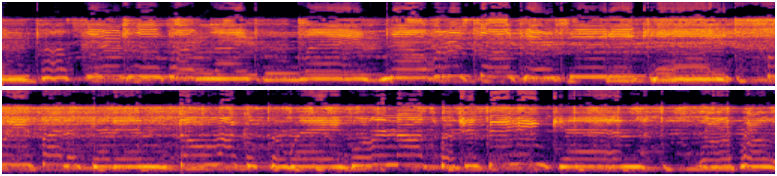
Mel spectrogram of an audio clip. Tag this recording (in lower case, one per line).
music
